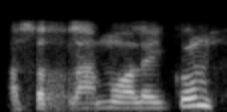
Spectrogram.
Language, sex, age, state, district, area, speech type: Kashmiri, male, 18-30, Jammu and Kashmir, Pulwama, rural, conversation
